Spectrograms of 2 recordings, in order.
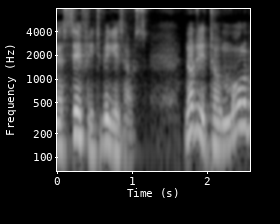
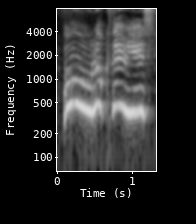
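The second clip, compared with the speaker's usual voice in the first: much higher, louder awed cry; cried in awe; 8 dB louder than usual. A narrator's reading. Toys spotting Father Christmas, crying out in awe. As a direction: gasp it out at the sight. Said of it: "cried the toys in awe".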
